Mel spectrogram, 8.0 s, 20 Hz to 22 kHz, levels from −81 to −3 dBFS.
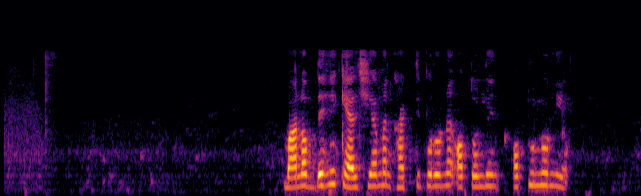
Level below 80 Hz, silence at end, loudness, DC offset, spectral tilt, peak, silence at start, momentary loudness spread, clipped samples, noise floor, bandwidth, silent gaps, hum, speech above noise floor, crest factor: -66 dBFS; 0.9 s; -20 LUFS; under 0.1%; -5 dB/octave; -2 dBFS; 3.55 s; 12 LU; under 0.1%; -65 dBFS; 8 kHz; none; none; 45 dB; 20 dB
